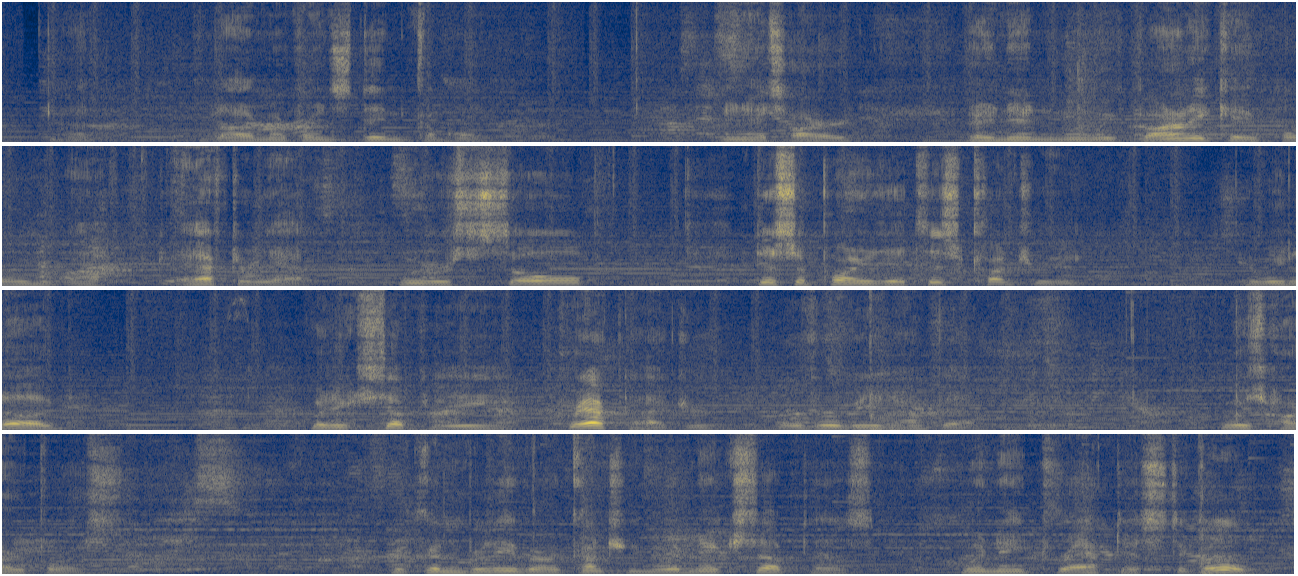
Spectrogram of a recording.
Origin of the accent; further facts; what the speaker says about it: Michigan, United States; I'm originally from Michigan.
